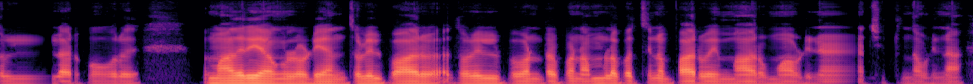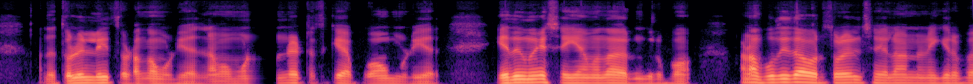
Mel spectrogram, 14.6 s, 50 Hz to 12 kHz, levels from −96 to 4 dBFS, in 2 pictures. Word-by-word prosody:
தொழிலாருக்கும். 90 -1 -9
ஒரு 90 -1 -6 0.7
மாதிரி 100 0 +4
அவங்களுடைய 90 -1 0 0.2
தொழில், 95 0 -1
பார்வ, 90 0 +2 0.2
தொழில் 100 +1 -1
பண்றப்போ 90 0 -4
நம்மள 95 +2 -2
பத்தின 95 +1 -5
பார்வை 90 0 +1 0.2
மாறுமோ 85 0 -4
அப்டினு 85 0 -11
நெனைச்சுட்டு 85 -2 -17
இருந்தா 80 +1 -13
அப்டினா, 80 +1 -11 0.4
அந்தத் 85 0 -7
தொழிலே 115 +3 +6
தொடங்க 95 +1 -1
முடியாது. 80 -2 -5
நம்ம 90 +1 -3
முன்னேற்றத்திக்கே 100 +1 -3
போ 95 - 0 0.2
முடியாது. 80 -1 -5 0.5
எதுவுமே 130 +3 +7
செய்யாம 105 -1 +2
தான் 105 -2 +5
இருந்திருப்போம். 90 -1 -5 0.4
ஆனா - - +5
புதுதா 135 +2 +6
ஒரு 110 - -5
தொழில் 120 -1 +2
செய்யலாம்னு 110 -1 -1
நெனைக்கிறப்ப, 105 0 -2
95 Hz, 140 wpm, -22 LUFS, 90-105 Hz, 0.7 s, எதுவுமே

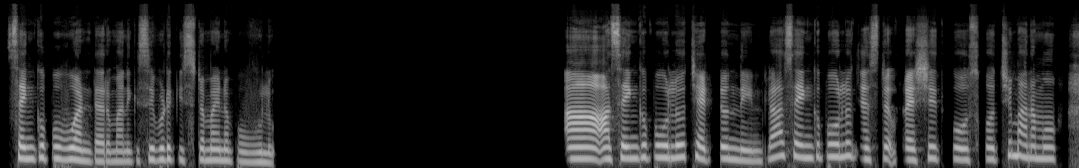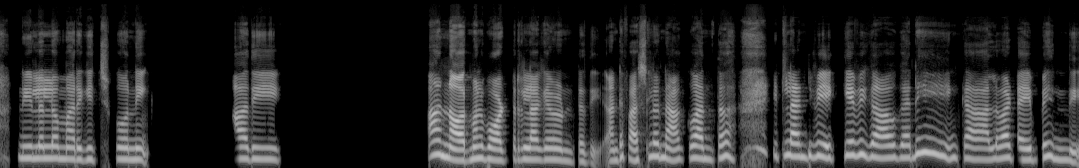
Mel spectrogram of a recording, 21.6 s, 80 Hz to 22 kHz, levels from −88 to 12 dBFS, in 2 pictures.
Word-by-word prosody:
శంకు 250 0 +2
పువ్వు 240 -1 0
అంటారు 200 -1 -4
మనకి 200 +1 -7
శివుడికి 235 0 -3
ఇష్టమైన 225 -1 -2
పువ్వులు. 185 -2 -6 2.9
ఆ! 245 - +6 0.3
ఆ - - +7
శంకు 255 +1 +1
పూలు 270 0 +1
చెట్టు 250 -2 0
ఉంది 225 -3 -3
ఇంట్ల 205 +5 -8 0.2
శంకు 275 -2 0
పూలు 285 +1 -1
జస్ట్ 240 +1 -3 0.2
ఫ్రెష్‌ది 235 +2 0
కోసుకొచ్చి 235 +4 -4
మనము 260 -3 -2 0.5
నీళ్లలో 255 0 +3
మరిగించుకొని 235 0 -2 1.0
అది 245 0 0 1.7
ఆ! - - +7 0.2
నార్మల్ 230 +3 +6
వాటర్ 225 +1 +1
లాగే 230 0 +2
ఉంటది. 195 -3 -9
అంటే 215 +6 -3
ఫస్ట్‌లో 225 +7 0
నాకు 225 +3 -1
అంత 240 0 -7 0.6
ఇట్లాంటివి 295 0 +2
ఎక్కేవి 315 +5 +1
కావు 265 0 +3
కాని 310 +8 0 0.3
ఇంకా 260 -1 -4 0.2
అలవాటయిపోయింది. 235 -2 -1
240 Hz, 105 wpm, -20 LUFS, 225-265 Hz, 2.9 s, ఆ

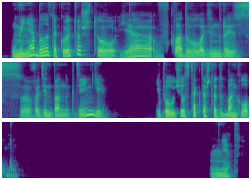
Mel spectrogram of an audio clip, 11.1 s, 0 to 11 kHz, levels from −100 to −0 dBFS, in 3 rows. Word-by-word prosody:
У 125 - 0
меня 115 - +4
было 195 +1 +4
такое 170 - +2
то, 240 +9 -2
что 100 - 0
я 140 +8 0 0.2
вкладывал 115 -7 +1
один 120 +6 -1
раз 100 -4 -1
в 100 -1 -4
один 105 +2 -2
банк 95 -1 -2
деньги 120 - 0 0.7
и - - -6
получилось 115 +6 +2
так, 160 0 0
то 150 - +2
что 125 - 0
этот 110 -1 -5
банк 110 +1 +1
лопнул. 105 -2 -3 2.9
Нет. 105 +3 -5
115 Hz, 125 wpm, -26 LUFS, 100-140 Hz, 2.9 s, меня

